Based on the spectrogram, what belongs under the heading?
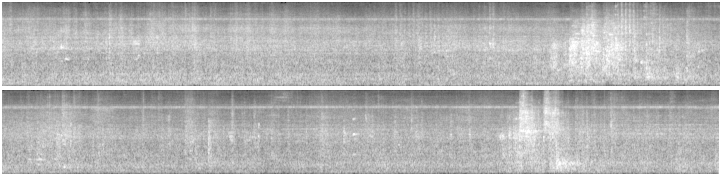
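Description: Freight cars of a mixed freight train, boxcars and a tank car, rolling past: steady wheel-on-rail noise and clatter, with two louder surges of wheel noise, one near the middle and a louder one near the end.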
